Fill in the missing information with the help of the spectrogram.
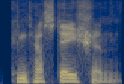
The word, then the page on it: contestation: American English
